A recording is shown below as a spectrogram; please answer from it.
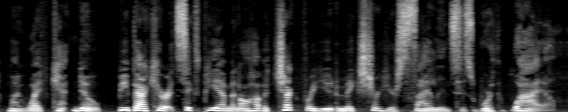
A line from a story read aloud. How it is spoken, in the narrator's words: the husband hisses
